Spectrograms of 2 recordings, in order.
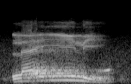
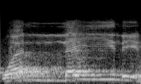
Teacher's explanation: ya sukun itu lin. Ada sifat namanya lembut.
